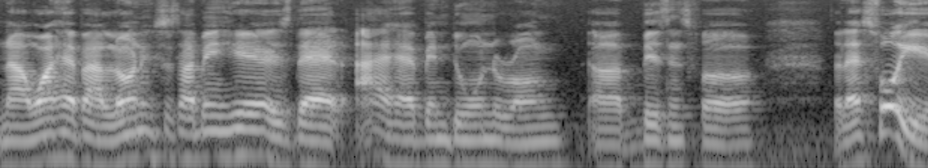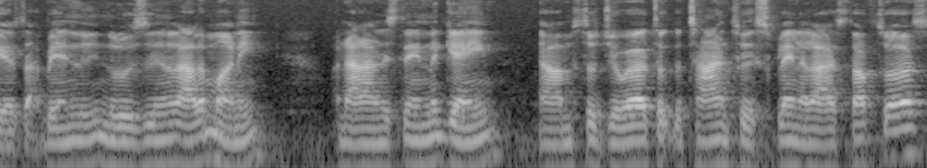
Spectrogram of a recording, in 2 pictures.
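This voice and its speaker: Speaking with a Haitian accent, a man with a very deep, low pitch talks at a fairly quick pace with fairly even intonation. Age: 20s. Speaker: transportation business owner. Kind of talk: testimonial. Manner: halting, many fillers.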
